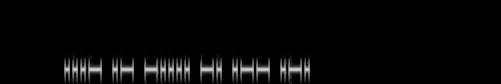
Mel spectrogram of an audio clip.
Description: Morse code, heard as a keyed tone, about 30 wpm, 700 Hz. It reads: VA6NWR
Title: DXCC-100 Call Signs - 6 Characters - 30wpm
